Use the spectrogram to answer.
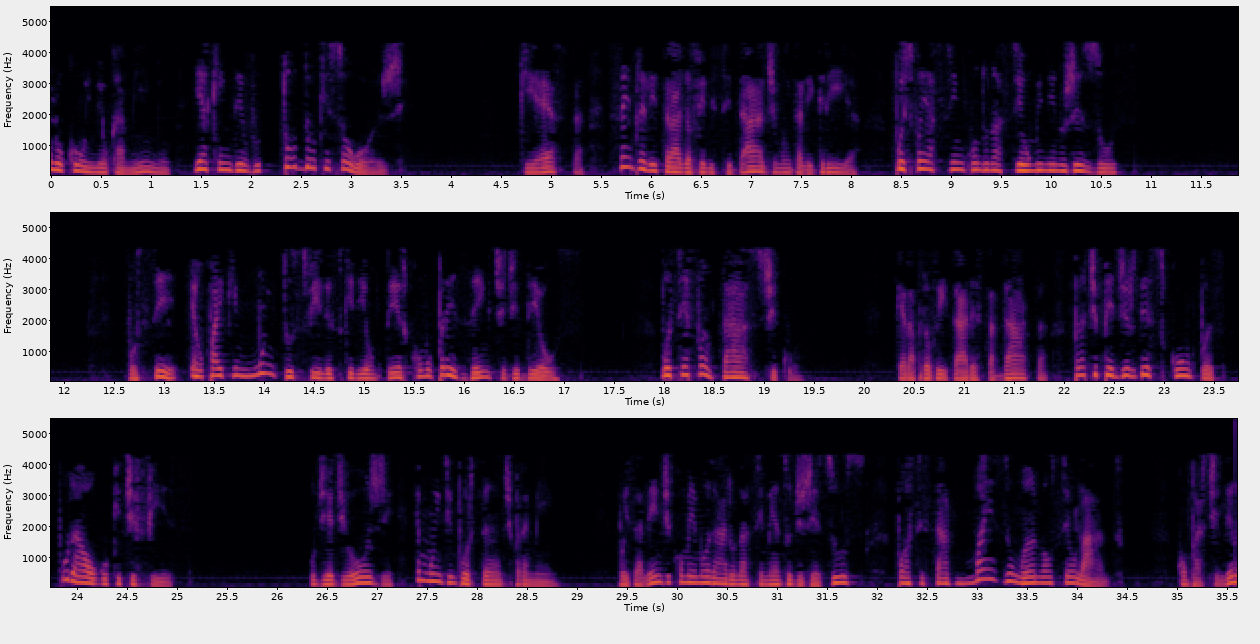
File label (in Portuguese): Ano Novo Pai Feminino; Natal e ano novo; Telemensagens 2017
